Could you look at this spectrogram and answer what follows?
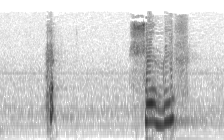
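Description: A storyteller imitating a hiccup with her voice, a single sharp gulp followed by a short drawn-out vocal hiccup sound, close and loud in an otherwise quiet room.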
